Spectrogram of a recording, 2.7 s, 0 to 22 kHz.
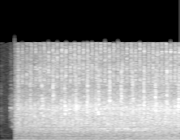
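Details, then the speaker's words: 1988 Toyota 4Runner with a 3VZ-E 3.0 V6 after the idle air control valve hole was taped over to fix the high idle: the engine catches and settles into a much lower, steady idle, adjustable down to about 800 rpm. "idling so much lower [Music] i noticed that the idle adjustment screw actually makes a difference now as well"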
